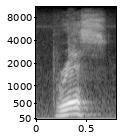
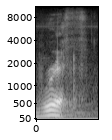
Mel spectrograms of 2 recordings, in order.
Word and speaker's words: Brit: So they call it Brith Kodesh. So you might hear it called Brith Kodesh, or a Bris is another way. There's actually three pronunciations of it. Bris, Brit, and Brith.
